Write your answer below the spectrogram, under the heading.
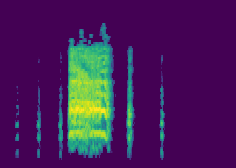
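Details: Wild hen junglefowl: three soft clucks lead into a single loud, grating squawk, then two more short clucks trail off; no other sounds.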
